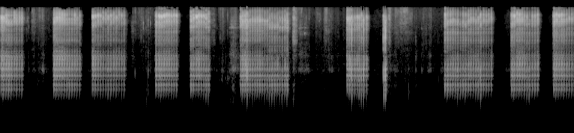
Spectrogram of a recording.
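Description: A poly maul tapping rapidly on a steel beveling stamp as it is walked along a tooled line in vegetable-tanned leather. The tapping comes as about ten short, buzzy bursts with brief pauses between them.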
